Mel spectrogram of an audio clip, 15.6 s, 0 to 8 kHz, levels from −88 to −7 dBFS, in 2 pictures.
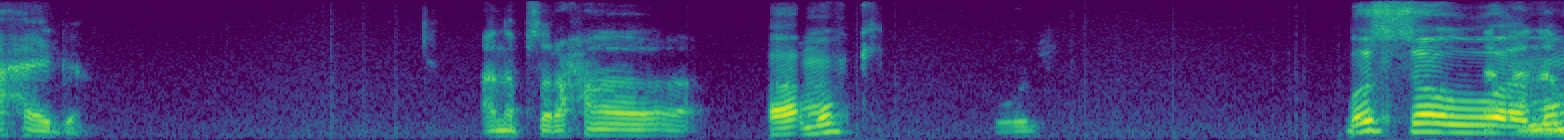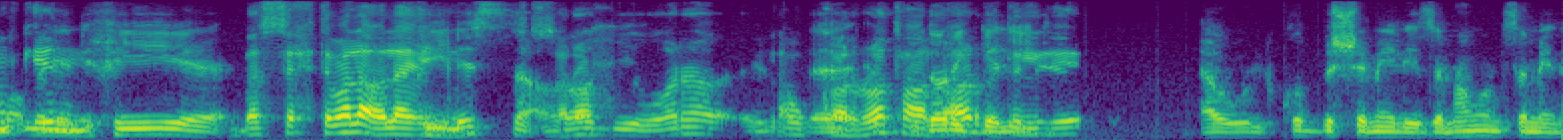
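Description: A speech recording with no technical faults to report. It has passed through a call's microphone processing, which trims the lowest bass and leaves nothing above 8 kHz.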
